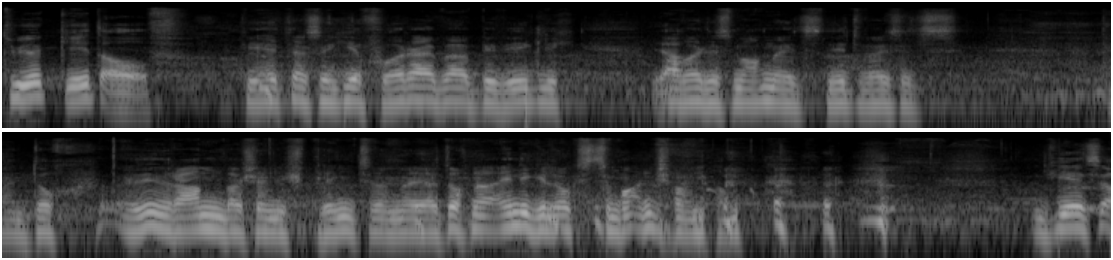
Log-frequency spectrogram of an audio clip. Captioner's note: laughs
